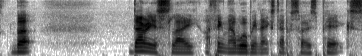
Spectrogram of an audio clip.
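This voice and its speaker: A man talks at a very fast pace in a British accent, his pitch fairly high. The recording is very clean, with a silent background. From UK. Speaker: gaming YouTuber. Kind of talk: gameplay commentary. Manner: casual, conversational.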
